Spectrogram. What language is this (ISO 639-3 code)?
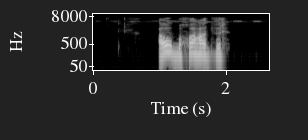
kur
